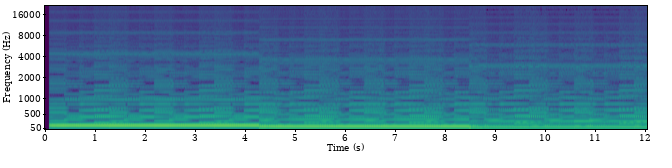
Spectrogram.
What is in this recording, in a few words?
8-bit; Lenna's Inception; Desolate Dungeon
